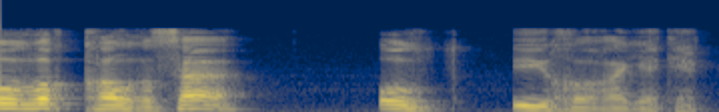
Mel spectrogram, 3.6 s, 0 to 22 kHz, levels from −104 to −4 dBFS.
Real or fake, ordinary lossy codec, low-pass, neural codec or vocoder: real; none; 7.2 kHz; none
